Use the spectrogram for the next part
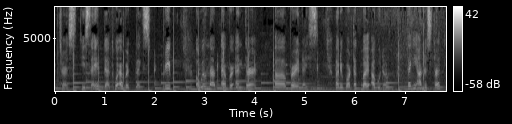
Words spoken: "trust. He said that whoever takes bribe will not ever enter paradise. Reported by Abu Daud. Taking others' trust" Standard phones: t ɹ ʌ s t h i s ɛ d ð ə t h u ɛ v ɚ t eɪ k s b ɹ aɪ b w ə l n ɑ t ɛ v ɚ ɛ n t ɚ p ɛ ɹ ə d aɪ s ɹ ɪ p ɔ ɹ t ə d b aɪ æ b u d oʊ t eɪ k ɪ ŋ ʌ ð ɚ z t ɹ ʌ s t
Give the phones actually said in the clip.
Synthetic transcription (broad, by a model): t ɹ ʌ s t h i s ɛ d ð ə t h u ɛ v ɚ t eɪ k s b ɹ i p w ə l n ɑ t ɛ v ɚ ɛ n t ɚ p ɛ ɹ ə d aɪ s ɹ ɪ p ɔ ɹ t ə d b aɪ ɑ b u d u t eɪ k ɪ ŋ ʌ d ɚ s t ɹ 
